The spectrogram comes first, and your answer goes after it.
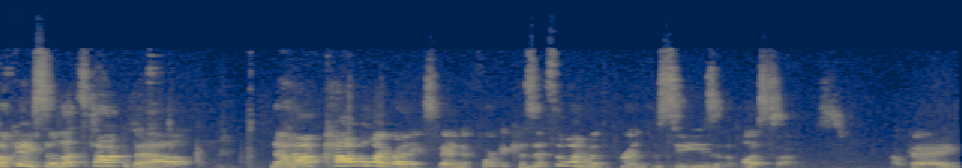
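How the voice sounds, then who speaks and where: A woman talks loudly at an extremely high pitch with very wide pitch swings. Noticeable background noise is present. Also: moderate pace. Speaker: elementary school teacher. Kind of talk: classroom review lesson. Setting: classroom.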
